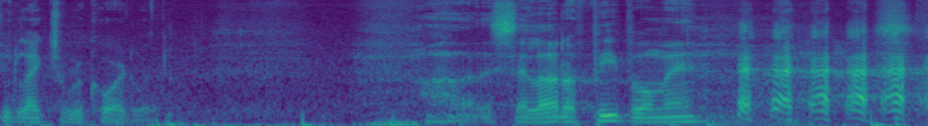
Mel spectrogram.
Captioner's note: laughing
